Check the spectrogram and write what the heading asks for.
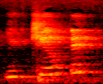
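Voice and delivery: mock-accusing question; imagined accusation. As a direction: voice the children's accusing look, pitch rising. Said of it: "looking at me like".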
